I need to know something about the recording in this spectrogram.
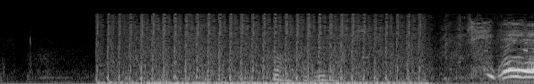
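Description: An automatic rifle fires rapid bursts of shots.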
